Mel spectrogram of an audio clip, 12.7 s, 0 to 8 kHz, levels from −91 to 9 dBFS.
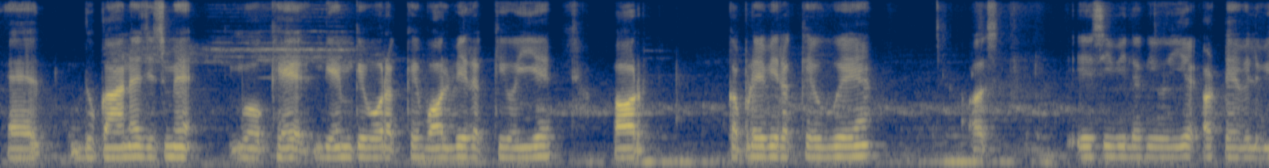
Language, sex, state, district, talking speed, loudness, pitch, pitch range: Bundeli, male, Uttar Pradesh, Budaun, 135 wpm, -22 LUFS, 130 Hz, 120-135 Hz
